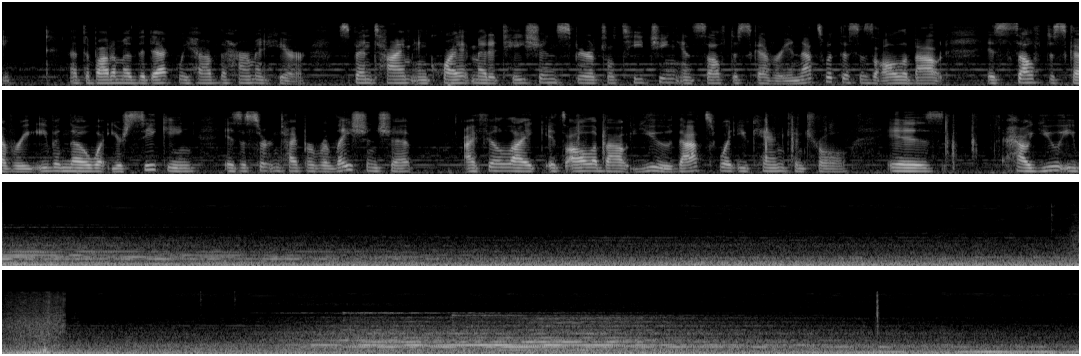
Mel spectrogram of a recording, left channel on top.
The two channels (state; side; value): different; both; correlation 0.00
